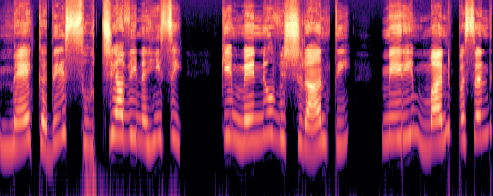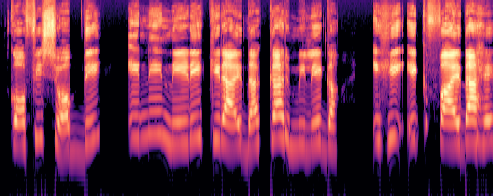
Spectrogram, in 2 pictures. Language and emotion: Punjabi, surprised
